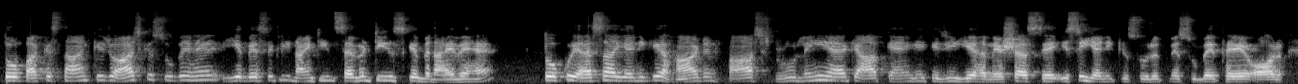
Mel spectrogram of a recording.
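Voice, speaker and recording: A man's voice: on the high side, measured pace, a bit bright, poor audio. A man with a Pakistani Urdu accent, a historian guest explaining history steadily in a lecturing way, with "basically" and "uh" fillers. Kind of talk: explanatory studio interview answer.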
